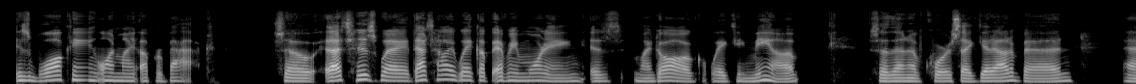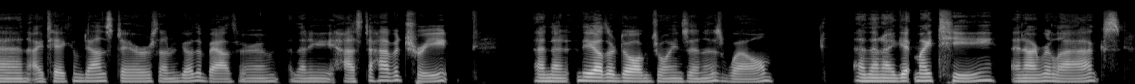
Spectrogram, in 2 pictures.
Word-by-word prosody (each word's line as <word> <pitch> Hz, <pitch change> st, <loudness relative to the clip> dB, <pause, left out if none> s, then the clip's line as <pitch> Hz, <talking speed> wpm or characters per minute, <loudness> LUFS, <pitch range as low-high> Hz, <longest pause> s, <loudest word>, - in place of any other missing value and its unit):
is 190 Hz, 0 st, 0 dB
walking 200 Hz, +3 st, 0 dB
on 185 Hz, -1 st, -1 dB
my 165 Hz, -1 st, -3 dB
upper 155 Hz, 0 st, -3 dB
back. 80 Hz, -, -6 dB, 0.6 s
So 150 Hz, -3 st, +1 dB
that's 175 Hz, +4 st, +7 dB
his 215 Hz, -4 st, +1 dB
way 170 Hz, -3 st, +3 dB
That's 200 Hz, +2 st, +3 dB
how 225 Hz, 0 st, -2 dB
I 220 Hz, -2 st, 0 dB
wake 195 Hz, -2 st, -2 dB
up 185 Hz, -4 st, +1 dB
every 180 Hz, 0 st, +2 dB
morning 160 Hz, -5 st, -3 dB
is 150 Hz, 0 st, -6 dB
my 145 Hz, -2 st, -5 dB
dog 155 Hz, -4 st, +1 dB
waking 145 Hz, +1 st, -5 dB
me 185 Hz, +5 st, +1 dB
up. 130 Hz, -5 st, -1 dB, 0.7 s
So 150 Hz, -2 st, -1 dB
then 150 Hz, 0 st, +1 dB
of 145 Hz, -2 st, -2 dB
course 150 Hz, -1 st, +1 dB
I 140 Hz, -1 st, +3 dB
get 155 Hz, +2 st, 0 dB
out 160 Hz, +3 st, +3 dB
of 175 Hz, -3 st, -5 dB
bed 140 Hz, +4 st, -2 dB, 0.5 s
and 135 Hz, -2 st, -1 dB
I 135 Hz, -, -1 dB
take 140 Hz, +2 st, -2 dB
him 160 Hz, -, -5 dB
downstairs, 150 Hz, -2 st, -1 dB
let 135 Hz, -1 st, -3 dB
him 140 Hz, -, -6 dB
go 150 Hz, -, -1 dB
to 155 Hz, -, -1 dB
the 180 Hz, -, -2 dB
bathroom, 140 Hz, +1 st, -2 dB
and -, -, -10 dB
then 140 Hz, 0 st, -4 dB
he 140 Hz, -2 st, -5 dB
has 135 Hz, 0 st, -1 dB
to 175 Hz, -, -2 dB
have 180 Hz, +1 st, +2 dB
a 200 Hz, -, 0 dB
treat, 150 Hz, +1 st, 0 dB, 0.8 s
and 155 Hz, -1 st, +2 dB
then 145 Hz, -1 st, +1 dB
the 175 Hz, -2 st, +5 dB
other 160 Hz, -1 st, +7 dB
dog 145 Hz, -2 st, +3 dB
joins 140 Hz, -1 st, -3 dB
in 135 Hz, 0 st, -2 dB
as 160 Hz, +3 st, -2 dB
well. 130 Hz, +4 st, -2 dB, 0.8 s
And 160 Hz, -3 st, +1 dB
then 155 Hz, 0 st, +4 dB
I 150 Hz, 0 st, +4 dB
get 160 Hz, +1 st, +3 dB
my 170 Hz, 0 st, +5 dB
tea 165 Hz, +3 st, 0 dB
and 145 Hz, 0 st, -1 dB
I 145 Hz, -, +6 dB
relax. 150 Hz, 0 st, +1 dB
150 Hz, 180 wpm, -24 LUFS, 140-170 Hz, 0.8 s, that's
